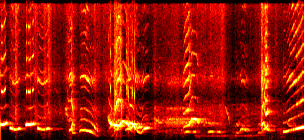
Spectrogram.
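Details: Loud whistled notes from a laughingthrush, short level whistles then looping, downslurred phrases and a long quieter rising whistle, broken by crisp clicks.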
